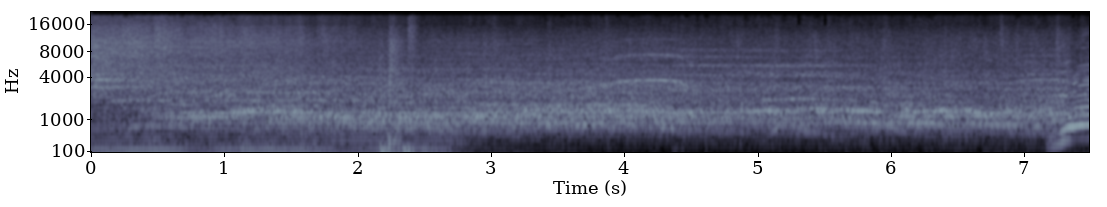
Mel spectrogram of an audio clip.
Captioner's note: cheers and applause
